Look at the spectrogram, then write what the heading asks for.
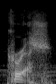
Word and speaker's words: Koresh: Koresh. Koresh. Because I know it's spelled. It is a old Persian name, pronounced as they would have and not in the Americanized way.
